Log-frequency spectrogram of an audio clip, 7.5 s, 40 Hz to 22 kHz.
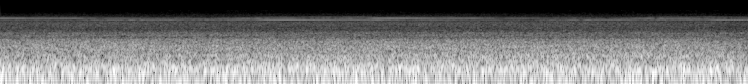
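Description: Steady, loud jet engine roar of a Fouga Magister CM.170 trainer in the MSFS 2020 flight simulator, a continuous broadband rumble with a faint high whine running unchanged throughout, no voices.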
